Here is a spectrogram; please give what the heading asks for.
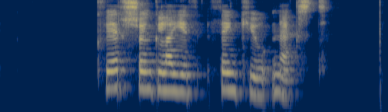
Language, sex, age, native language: Icelandic, female, 40-49, Icelandic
